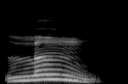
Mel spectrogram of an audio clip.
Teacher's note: A sílaba tônica recai sobre a antepenúltima. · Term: proparoxítonas, proparoxítona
